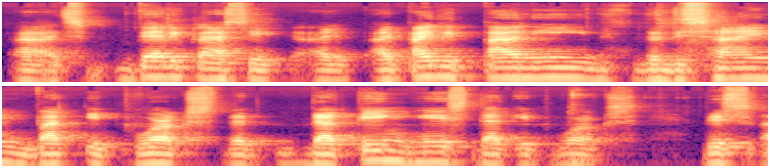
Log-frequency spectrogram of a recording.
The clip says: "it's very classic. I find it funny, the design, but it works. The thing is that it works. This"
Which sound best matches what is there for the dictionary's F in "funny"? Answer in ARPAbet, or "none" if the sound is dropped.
P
